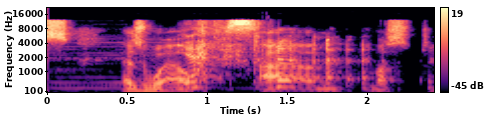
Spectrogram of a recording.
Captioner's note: chuckles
